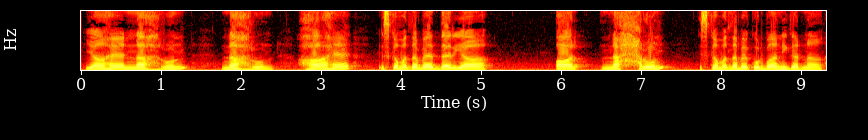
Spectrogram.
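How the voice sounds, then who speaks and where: A woman's voice: on the high side, steady tone, mellow, clean tone. A woman teaching a recorded tajweed lesson, patiently explaining and drawing out letter sounds to demonstrate them. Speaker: Quran recitation teacher.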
